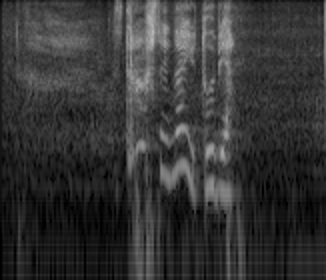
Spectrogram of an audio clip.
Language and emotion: Russian, positive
